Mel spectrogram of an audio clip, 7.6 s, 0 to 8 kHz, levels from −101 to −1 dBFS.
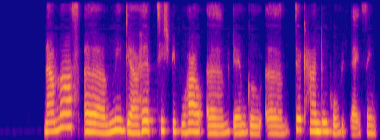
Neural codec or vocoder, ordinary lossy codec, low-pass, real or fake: codec, 16 kHz, 1.1 kbps, Voila-Tokenizer; AAC, 48 kbps; 7.2 kHz; fake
